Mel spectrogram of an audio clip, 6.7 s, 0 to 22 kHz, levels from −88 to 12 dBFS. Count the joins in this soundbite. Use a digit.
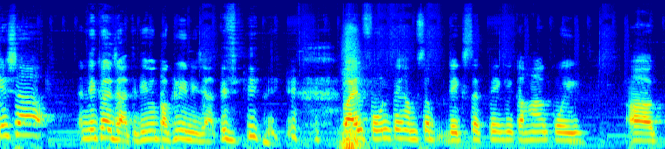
1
